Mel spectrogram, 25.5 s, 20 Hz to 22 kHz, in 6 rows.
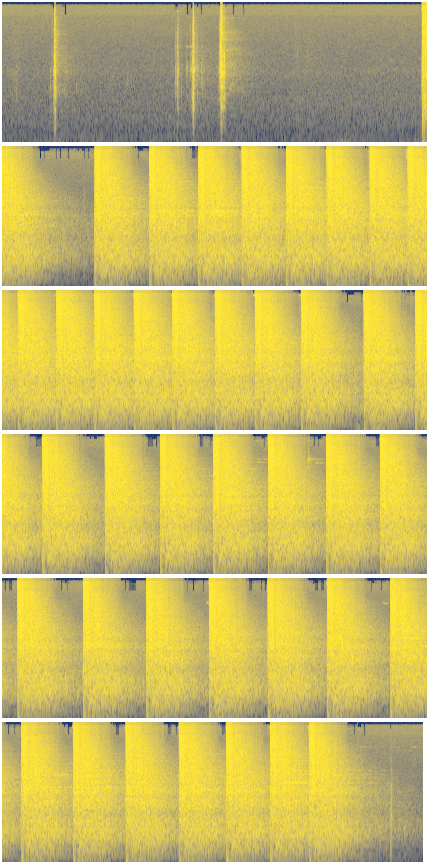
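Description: A Glock 19 fed from a KCI 50-round drum magazine fires a long, evenly spaced string of loud, sharp shots at close range after a few isolated clicks.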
